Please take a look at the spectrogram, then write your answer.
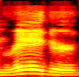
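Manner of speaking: usual speaking voice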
